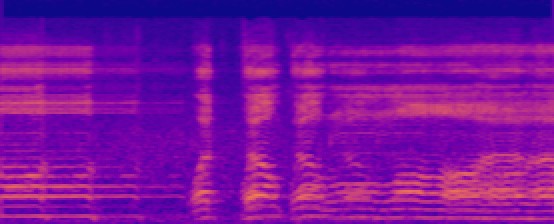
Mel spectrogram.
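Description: A man chanting Quran recitation through a microphone, in long drawn-out melodic phrases with a wavering pitch. There is a short break about a second in before a new phrase begins.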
